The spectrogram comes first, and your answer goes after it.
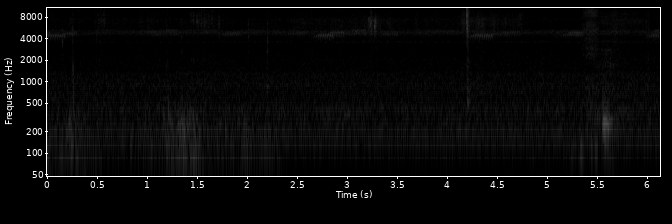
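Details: Crickets in the Sabi Sand bush at night, 14 March 2016 after sunset, give a soft, continuous high-pitched trill beneath a low hum and a few scattered clicks and knocks, nearly masked, with a buffalo grazing nearby.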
